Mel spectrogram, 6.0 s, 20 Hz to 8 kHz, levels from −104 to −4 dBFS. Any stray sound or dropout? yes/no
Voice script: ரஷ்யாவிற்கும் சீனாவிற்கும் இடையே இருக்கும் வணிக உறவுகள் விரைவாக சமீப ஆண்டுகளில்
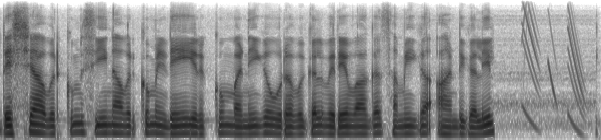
yes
